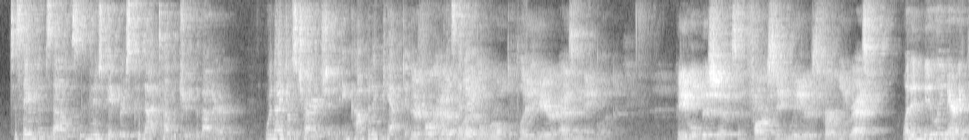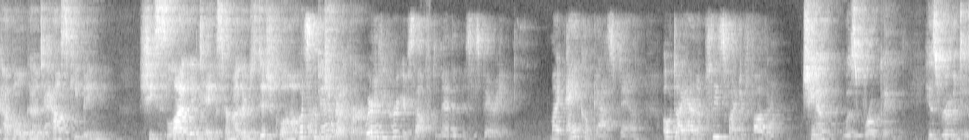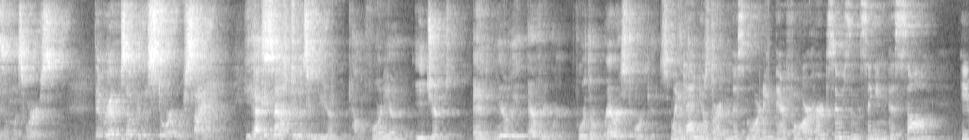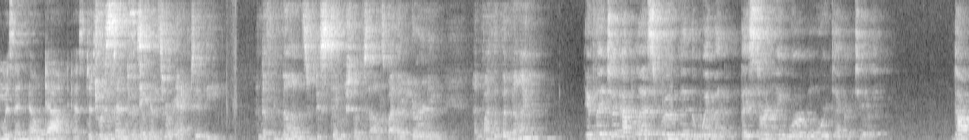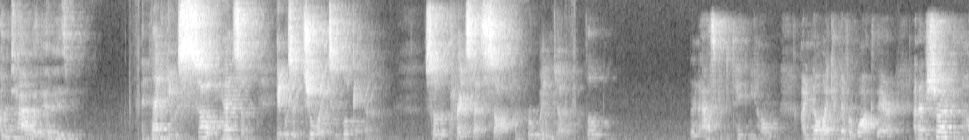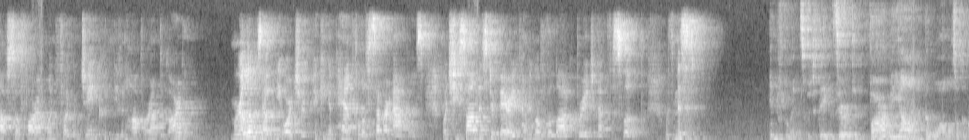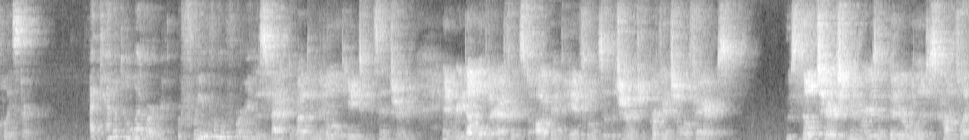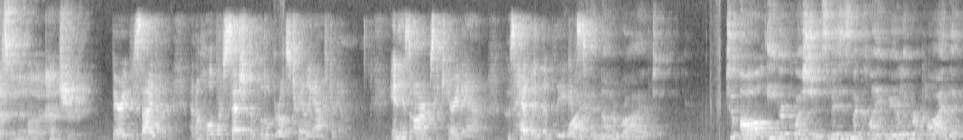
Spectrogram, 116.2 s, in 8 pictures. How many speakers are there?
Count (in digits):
10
